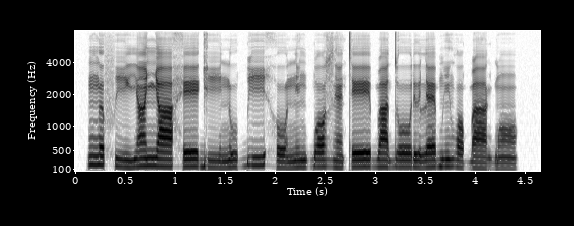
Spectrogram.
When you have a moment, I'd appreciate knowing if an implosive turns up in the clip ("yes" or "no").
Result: yes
